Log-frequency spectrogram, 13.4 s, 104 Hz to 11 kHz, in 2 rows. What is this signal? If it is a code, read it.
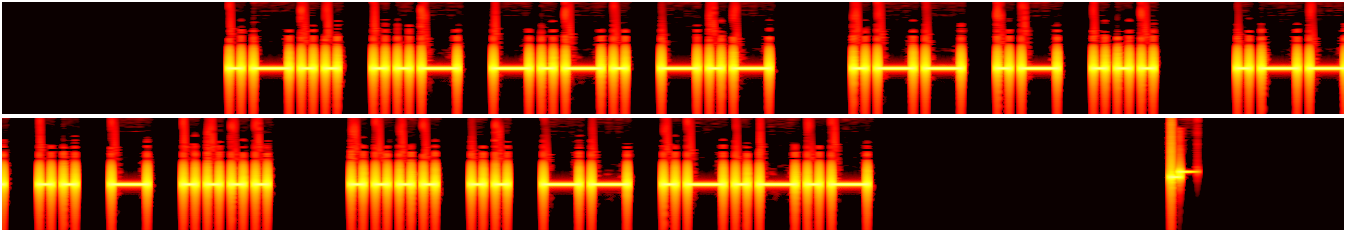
Morse code, heard as a keyed tone, about 20 wpm, 700 Hz. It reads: LUCK WAS WITH HIM.
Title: Sentences from Top 1500 Words 20wpm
